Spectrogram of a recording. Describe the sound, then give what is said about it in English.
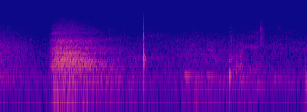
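A single deep breath, an airy rush of air lasting about half a second, followed by a few faint clicks and soft mouth sounds in otherwise quiet surroundings. “Let's take a deep breath real quick.”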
